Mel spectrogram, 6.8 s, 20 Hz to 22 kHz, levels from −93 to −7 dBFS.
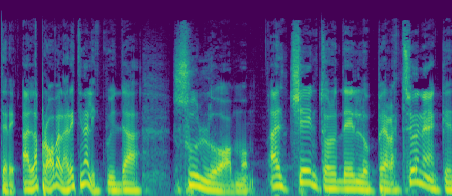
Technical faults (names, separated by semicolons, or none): time-stretched section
